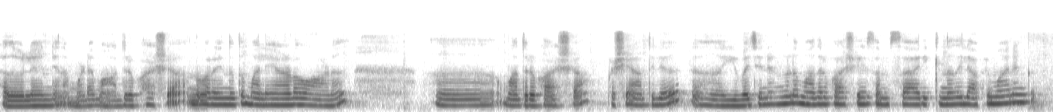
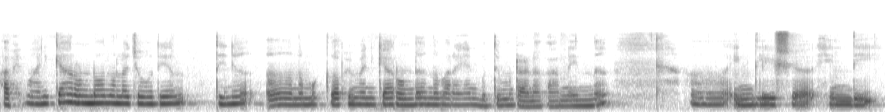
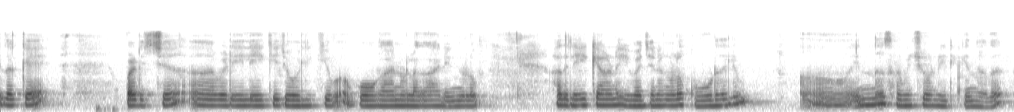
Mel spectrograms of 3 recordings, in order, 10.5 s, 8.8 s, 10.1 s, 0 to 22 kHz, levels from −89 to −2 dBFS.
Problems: low volume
